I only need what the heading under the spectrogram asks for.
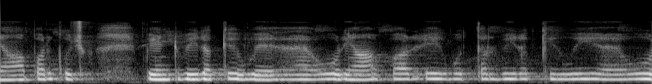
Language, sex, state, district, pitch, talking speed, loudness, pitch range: Hindi, male, Uttar Pradesh, Shamli, 240 Hz, 165 wpm, -15 LUFS, 230-250 Hz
